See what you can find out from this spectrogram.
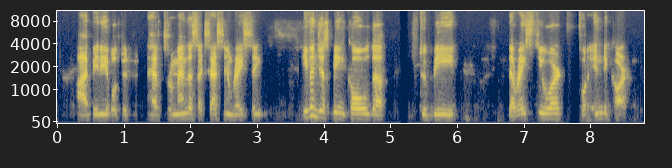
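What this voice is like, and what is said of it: Noticeable foreign accent. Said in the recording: “a guy with my accent”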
